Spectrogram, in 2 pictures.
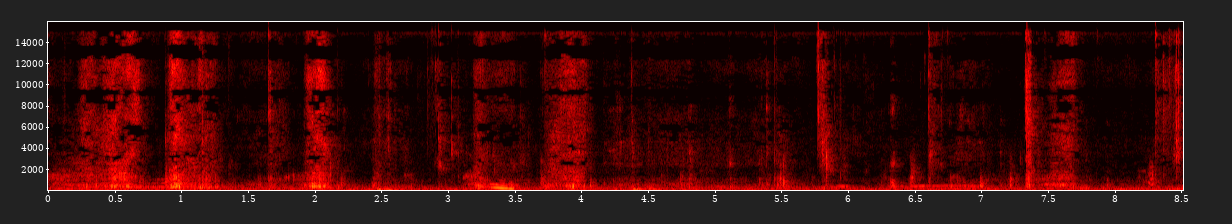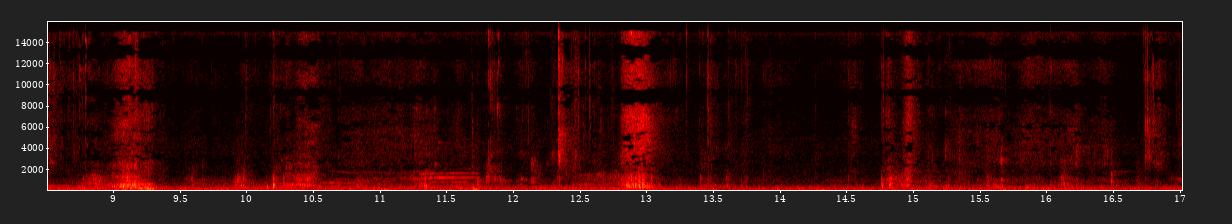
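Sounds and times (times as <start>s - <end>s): wet chewing and lip smacks: 0.5s - 10.4s.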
